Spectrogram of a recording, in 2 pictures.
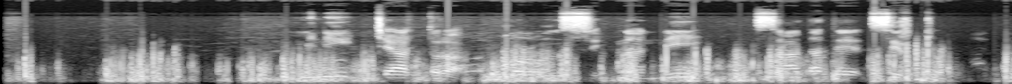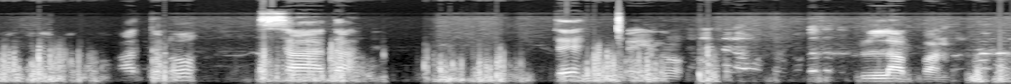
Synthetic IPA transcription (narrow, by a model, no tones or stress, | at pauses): mɪnɪt͡ʃʼɛat̪ːɔɾɐkɔwɔnsɪnɐnːɪsaːd̪ɐt̪ɛsɪɾt͡ʃʼɔ | ʔɐt̪ːɔnɔ | saːd̪ɐ | t̪ɛt͡ʃʼɛɪnɔ | lɐbːɐnɔ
